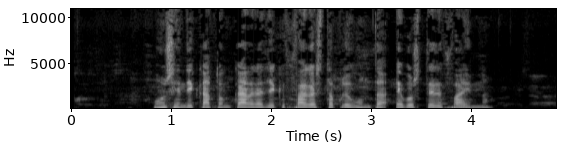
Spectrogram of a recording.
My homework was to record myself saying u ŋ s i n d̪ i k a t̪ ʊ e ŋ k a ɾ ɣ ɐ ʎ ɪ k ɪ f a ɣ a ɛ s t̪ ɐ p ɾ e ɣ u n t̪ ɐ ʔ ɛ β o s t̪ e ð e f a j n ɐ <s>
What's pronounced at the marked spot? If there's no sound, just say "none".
none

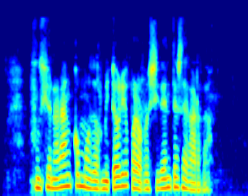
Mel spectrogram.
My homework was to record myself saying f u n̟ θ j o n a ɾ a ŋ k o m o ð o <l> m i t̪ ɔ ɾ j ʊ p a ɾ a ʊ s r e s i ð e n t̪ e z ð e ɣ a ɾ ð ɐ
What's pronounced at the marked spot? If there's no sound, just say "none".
ɾ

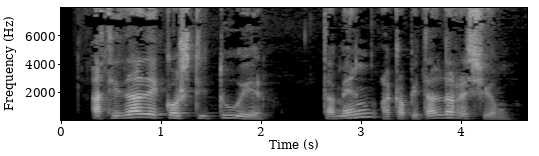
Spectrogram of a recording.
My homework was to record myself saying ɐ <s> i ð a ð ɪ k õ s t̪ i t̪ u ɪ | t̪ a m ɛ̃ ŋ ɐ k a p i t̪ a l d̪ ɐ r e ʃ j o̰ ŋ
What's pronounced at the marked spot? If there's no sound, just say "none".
θ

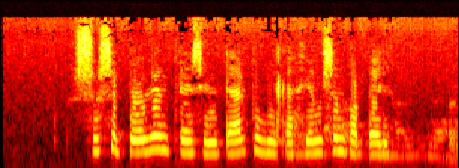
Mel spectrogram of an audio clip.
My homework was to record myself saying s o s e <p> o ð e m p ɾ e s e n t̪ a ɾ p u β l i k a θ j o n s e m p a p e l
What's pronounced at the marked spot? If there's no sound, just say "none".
p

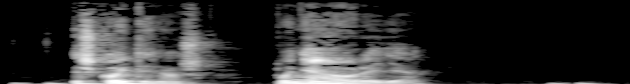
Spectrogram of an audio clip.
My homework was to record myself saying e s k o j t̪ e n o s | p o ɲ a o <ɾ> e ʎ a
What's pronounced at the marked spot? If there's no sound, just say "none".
ɾ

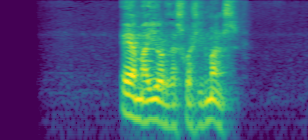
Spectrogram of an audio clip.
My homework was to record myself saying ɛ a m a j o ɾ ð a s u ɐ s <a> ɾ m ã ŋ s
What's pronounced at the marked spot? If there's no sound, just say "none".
i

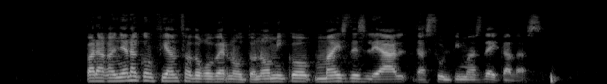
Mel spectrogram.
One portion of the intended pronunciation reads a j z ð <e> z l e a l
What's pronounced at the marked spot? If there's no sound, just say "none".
e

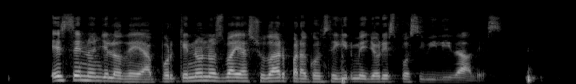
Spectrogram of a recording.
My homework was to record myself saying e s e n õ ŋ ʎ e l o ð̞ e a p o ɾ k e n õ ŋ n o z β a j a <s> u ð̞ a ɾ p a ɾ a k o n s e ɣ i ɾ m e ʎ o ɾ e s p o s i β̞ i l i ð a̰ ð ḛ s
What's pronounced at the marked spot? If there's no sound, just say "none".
ʃ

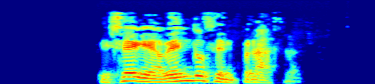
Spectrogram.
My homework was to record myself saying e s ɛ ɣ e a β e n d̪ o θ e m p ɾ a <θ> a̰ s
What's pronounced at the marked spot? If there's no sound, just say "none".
θ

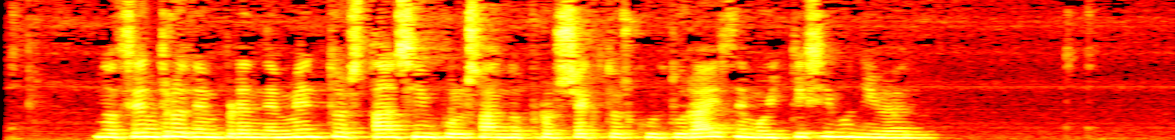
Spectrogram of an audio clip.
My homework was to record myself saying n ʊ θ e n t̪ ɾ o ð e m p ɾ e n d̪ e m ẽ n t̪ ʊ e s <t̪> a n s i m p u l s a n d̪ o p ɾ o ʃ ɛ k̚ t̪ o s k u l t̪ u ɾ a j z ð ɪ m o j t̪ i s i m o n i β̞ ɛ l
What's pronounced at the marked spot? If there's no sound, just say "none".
t̪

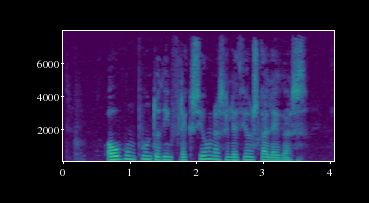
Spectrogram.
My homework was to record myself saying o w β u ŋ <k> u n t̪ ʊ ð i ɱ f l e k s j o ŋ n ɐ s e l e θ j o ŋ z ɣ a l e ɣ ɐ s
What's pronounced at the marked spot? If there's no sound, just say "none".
p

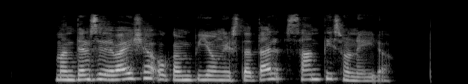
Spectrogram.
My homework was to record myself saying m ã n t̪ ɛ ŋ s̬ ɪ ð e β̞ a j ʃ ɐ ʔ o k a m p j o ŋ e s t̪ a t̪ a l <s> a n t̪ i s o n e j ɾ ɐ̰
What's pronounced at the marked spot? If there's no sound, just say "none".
s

